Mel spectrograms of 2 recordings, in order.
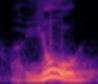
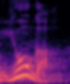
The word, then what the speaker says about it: yoga: because we have this we put extra a in the name like buddh became buddha yog became yoga so that's we can say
